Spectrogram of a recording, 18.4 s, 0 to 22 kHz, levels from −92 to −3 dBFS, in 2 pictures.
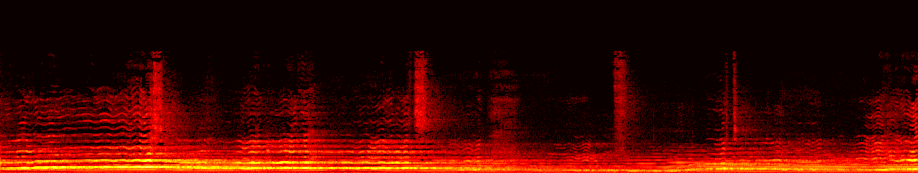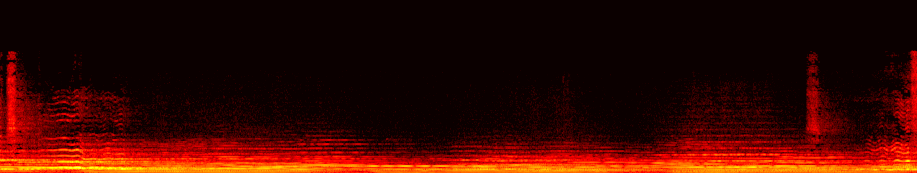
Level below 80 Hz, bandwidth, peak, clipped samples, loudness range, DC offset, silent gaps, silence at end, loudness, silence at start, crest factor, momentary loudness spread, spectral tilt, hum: -60 dBFS; 14.5 kHz; -8 dBFS; under 0.1%; 13 LU; under 0.1%; none; 0 s; -29 LUFS; 0 s; 20 dB; 17 LU; -5 dB/octave; none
